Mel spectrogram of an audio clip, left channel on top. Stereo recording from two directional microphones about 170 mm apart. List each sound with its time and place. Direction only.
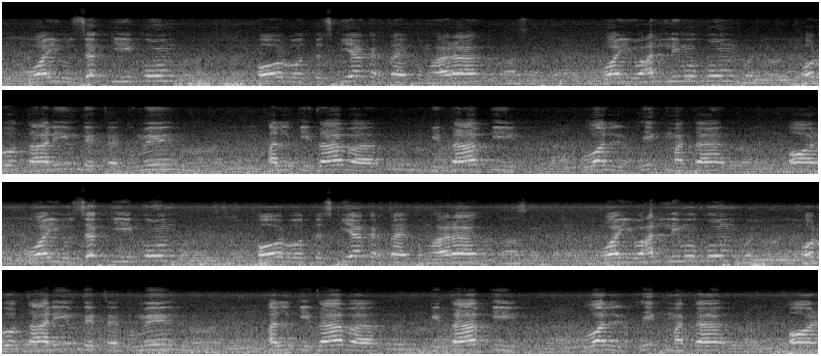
0.3 s a man's voice: 20° right (ahead or behind)
2.5 s a man's voice: 20° right (ahead or behind)
6.0 s a man's voice: 20° right (ahead or behind)
14.9 s a man's voice: 20° right (ahead or behind)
